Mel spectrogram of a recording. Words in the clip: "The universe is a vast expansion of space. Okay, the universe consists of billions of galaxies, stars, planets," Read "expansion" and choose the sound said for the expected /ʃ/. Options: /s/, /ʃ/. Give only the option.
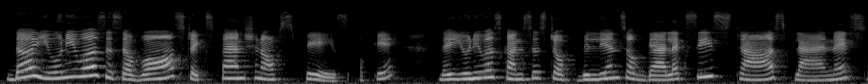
/ʃ/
